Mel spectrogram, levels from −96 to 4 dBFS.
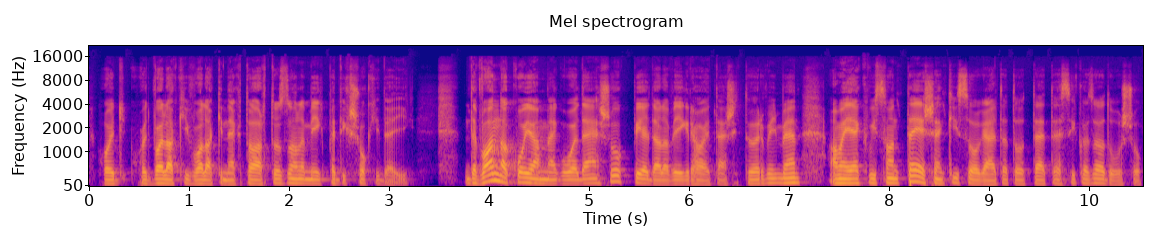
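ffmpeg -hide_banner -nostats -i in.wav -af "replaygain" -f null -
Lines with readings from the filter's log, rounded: track_gain = -0.6 dB
track_peak = 0.498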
